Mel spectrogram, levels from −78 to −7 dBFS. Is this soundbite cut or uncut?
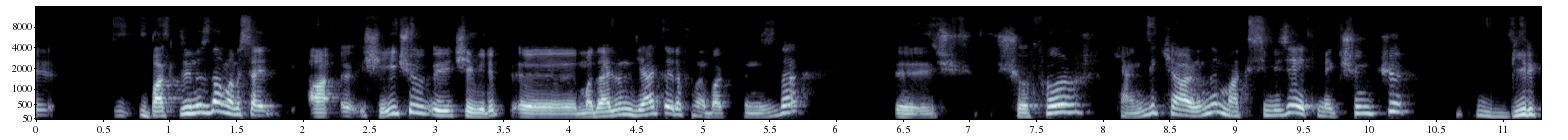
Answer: cut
